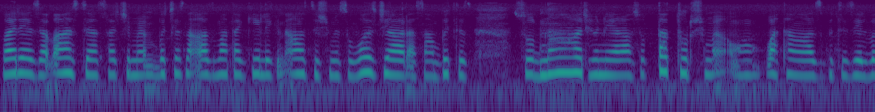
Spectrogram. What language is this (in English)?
Kashmiri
